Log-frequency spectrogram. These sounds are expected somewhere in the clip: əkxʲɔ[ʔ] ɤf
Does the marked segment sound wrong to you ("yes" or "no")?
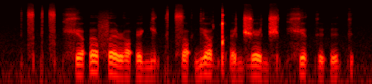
no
